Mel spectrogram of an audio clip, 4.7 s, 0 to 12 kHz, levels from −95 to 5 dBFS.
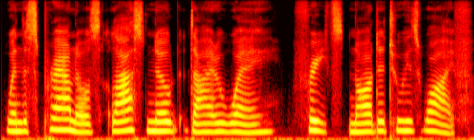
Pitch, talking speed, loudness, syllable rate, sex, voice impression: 220 Hz, 150 wpm, -17 LUFS, 3.7 syllables/s, female, slightly feminine, slightly gender-neutral, slightly young, slightly adult-like, slightly bright, soft, slightly halting, unique, kind, slightly modest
